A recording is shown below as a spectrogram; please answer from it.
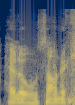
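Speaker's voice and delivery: lightly voiced deep crooner.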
